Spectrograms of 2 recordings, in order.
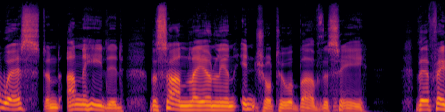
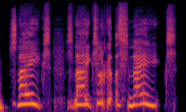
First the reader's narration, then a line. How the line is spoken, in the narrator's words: The little boys screamed at them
